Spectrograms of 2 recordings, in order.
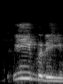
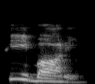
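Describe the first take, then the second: First: It is pronounced the way locals say it. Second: It is pronounced the way it is spelled. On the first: The speaker is from the area. The speaker calls it right. "It's Peabody" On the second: The speaker is not from the area. The speaker calls it wrong. "No one from Massachusetts would ever pronounce that Peabody"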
